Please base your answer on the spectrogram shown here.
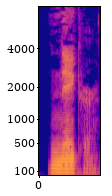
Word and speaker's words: nacre: Nacre. German. Felmut. Why would you pronounce it that way?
